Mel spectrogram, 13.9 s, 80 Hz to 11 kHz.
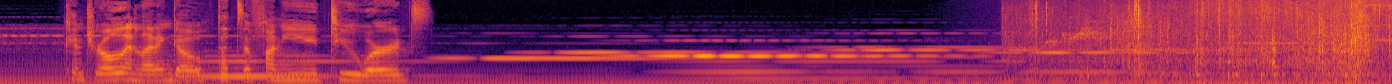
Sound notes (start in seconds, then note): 5.0 serene music; 10.0 leaves crunching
